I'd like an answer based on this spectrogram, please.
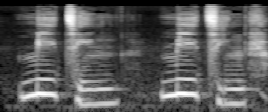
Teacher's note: В слове meeting у нас в первом слоге долгий и, как такая волна. Второй слог – это краткий и.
